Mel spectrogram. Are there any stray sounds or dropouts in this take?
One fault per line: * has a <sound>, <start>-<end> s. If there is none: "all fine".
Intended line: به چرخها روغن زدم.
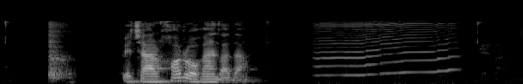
* has a sneeze, 0.5-0.8 s
* has a squeak, 3.1-4.7 s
